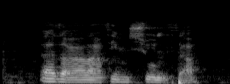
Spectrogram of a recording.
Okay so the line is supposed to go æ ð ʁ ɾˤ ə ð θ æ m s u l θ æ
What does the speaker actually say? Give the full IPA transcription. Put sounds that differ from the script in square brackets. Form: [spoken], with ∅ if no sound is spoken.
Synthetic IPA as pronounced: æ ð ʁ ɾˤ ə [ʁ] θ [i] m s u l θ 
